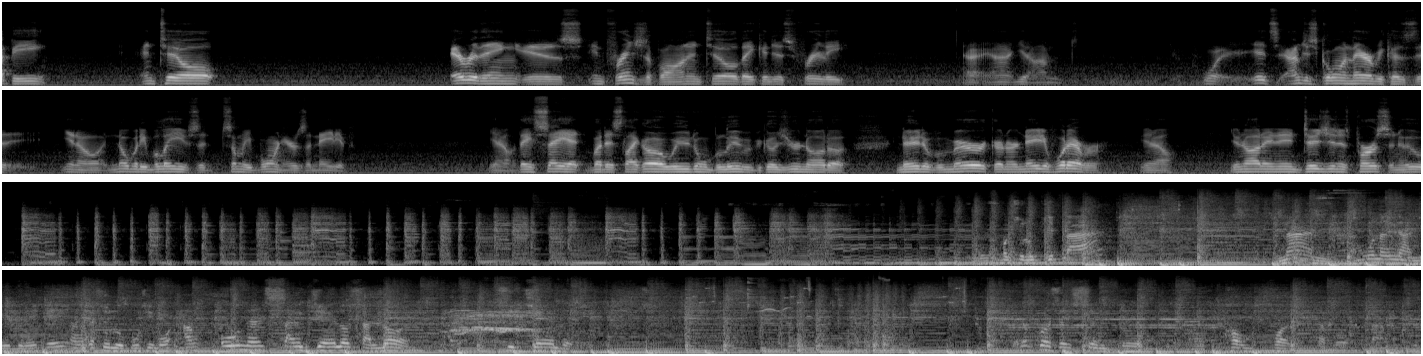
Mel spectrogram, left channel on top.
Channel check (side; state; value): both; different; correlation 0.00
